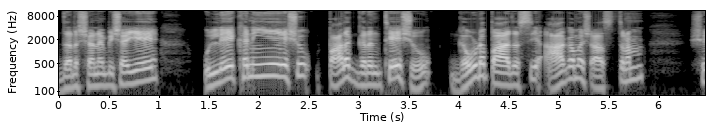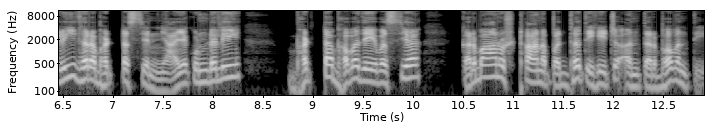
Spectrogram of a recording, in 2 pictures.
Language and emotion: Sanskrit, neutral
